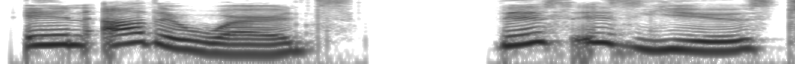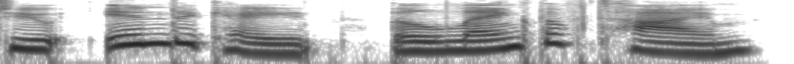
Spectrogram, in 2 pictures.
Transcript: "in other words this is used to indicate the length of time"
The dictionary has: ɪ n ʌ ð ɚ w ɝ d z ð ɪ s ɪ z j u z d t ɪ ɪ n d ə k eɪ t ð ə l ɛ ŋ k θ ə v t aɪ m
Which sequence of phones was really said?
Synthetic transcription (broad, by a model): ɪ n ʌ ð ɚ w ɝ d z ð ɪ s ɪ z j u z t ɪ ɪ n d ə k eɪ t ð ə l ɛ ŋ k θ ə v t aɪ m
